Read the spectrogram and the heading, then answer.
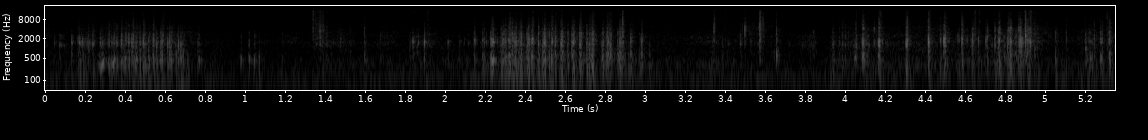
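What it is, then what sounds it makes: Laminated cardboard board book. A laminated cardboard board book is held tilted and then flat while hands squeeze and rub its glossy cover and edges. The result is a run of dry squeaks, crinkly rubbing and sharp little clicks in bright midrange bursts, with almost no low end.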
